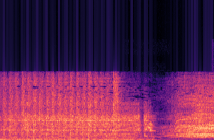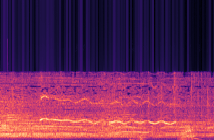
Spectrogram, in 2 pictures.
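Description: A live rock band with drum kit and bass guitar playing at full volume stops abruptly about three seconds in at the end of a song. A crowd then cheers and whoops, with a warbling whistle over the cheering.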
